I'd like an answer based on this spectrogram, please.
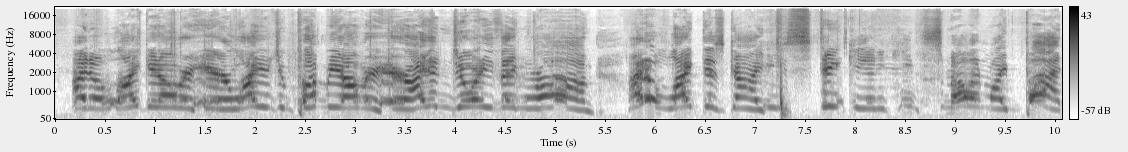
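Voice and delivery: very high, very loud, shrill wailing complaint. Voicing a goat's sad tale of woe while filming: voicing Penny the goat's complaints. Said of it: "so this is Penny's".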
